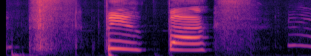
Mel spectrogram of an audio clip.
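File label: "mi4feng1", Mandarin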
